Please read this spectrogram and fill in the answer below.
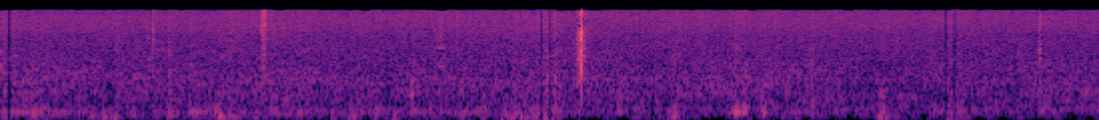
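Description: Faint handling noise: a few light clicks and taps of a switch, wires and pliers being worked into a plastic rice cooker housing, over a low steady hum.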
